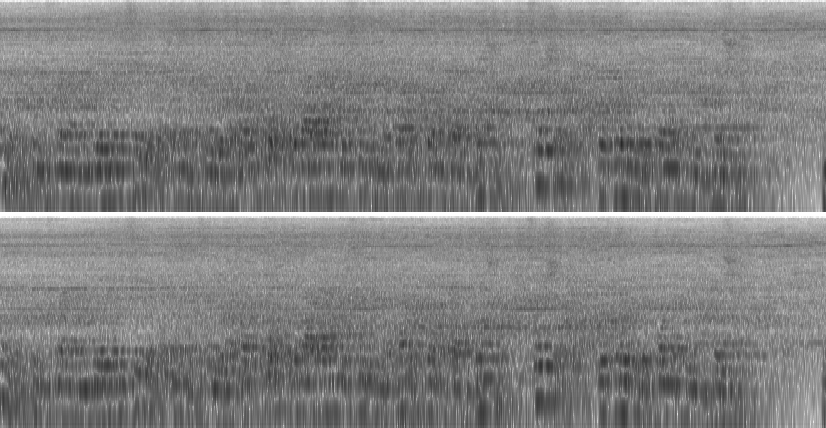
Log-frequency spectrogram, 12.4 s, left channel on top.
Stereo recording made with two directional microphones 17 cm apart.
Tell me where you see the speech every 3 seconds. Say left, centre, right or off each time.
left, left, centre, right.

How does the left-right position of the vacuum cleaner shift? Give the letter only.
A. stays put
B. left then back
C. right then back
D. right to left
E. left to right
C.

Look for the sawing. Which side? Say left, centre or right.
left.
